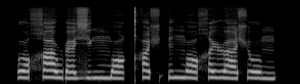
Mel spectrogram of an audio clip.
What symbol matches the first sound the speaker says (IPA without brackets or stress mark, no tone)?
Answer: o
